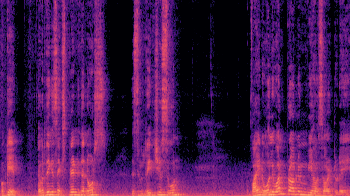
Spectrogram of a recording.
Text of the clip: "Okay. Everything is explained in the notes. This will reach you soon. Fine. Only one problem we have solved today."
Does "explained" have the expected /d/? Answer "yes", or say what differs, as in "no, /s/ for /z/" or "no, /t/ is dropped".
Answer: yes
